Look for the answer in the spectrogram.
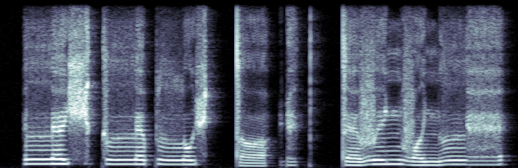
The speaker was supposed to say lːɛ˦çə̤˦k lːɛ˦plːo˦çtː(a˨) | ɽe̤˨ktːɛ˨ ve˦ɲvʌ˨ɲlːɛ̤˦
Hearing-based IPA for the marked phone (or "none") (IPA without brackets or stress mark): ʌ˨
